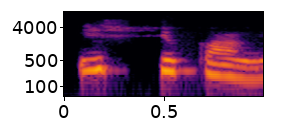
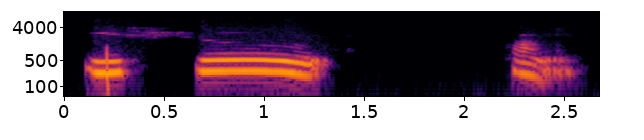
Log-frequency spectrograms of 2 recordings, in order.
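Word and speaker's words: 一週間: Ishukan ya. Isu Kang. Jadi beda sendiri ya. Bukan ichi tapi isu Kang double.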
